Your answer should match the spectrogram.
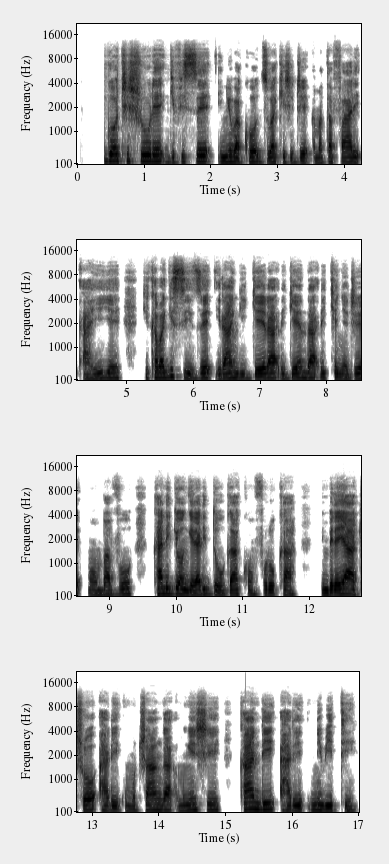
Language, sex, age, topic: Rundi, male, 36-49, education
